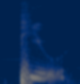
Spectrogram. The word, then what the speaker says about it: Pugh: The correct pronunciation is Florence Pugh. That is how you pronounce it.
